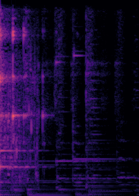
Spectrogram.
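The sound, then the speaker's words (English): A drink being poured into a glass, with a bright clink at the start and a few softer ringing taps as the liquid settles. Brief and fairly quiet, with no voices. “Pour me a drink.”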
